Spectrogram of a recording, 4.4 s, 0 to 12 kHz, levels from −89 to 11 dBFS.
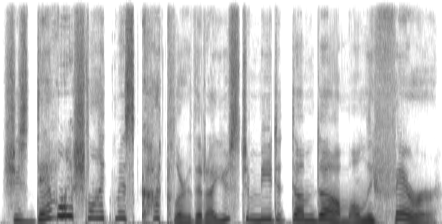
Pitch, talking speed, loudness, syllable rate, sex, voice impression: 260 Hz, 190 wpm, -17 LUFS, 4.6 syllables/s, female, feminine, adult-like, tensed, powerful, slightly hard, clear, fluent, intellectual, calm, slightly friendly, lively, sharp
